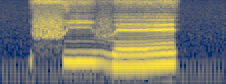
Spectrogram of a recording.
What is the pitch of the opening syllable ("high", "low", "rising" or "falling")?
high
